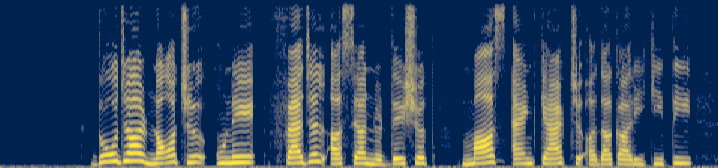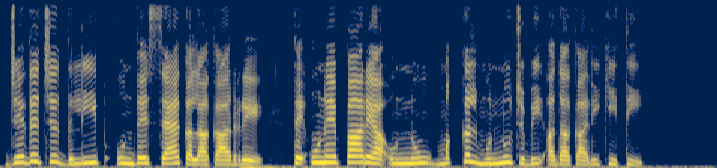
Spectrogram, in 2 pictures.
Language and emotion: Dogri, neutral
